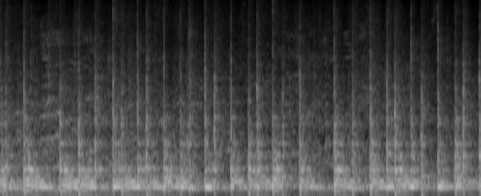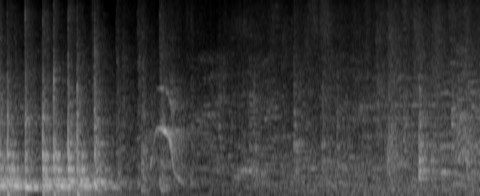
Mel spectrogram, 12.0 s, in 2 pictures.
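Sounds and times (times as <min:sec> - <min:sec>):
hand drum slaps and bass tones: 0:00.0 - 0:07.5.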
